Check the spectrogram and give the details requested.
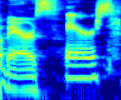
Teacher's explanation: a lot of Midwestern accent draws out vowel sounds and makes them a little higher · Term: Chicago accent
